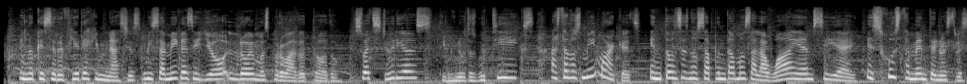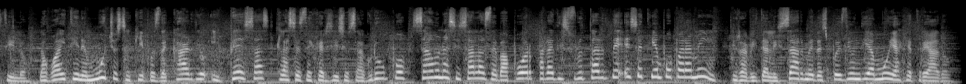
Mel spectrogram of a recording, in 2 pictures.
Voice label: announcer friendly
